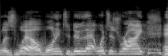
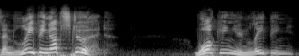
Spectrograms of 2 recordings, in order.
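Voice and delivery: joyful exclamation; 4 semitones higher than usual. Acted. Preacher acts out healed beggar.

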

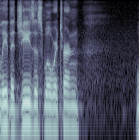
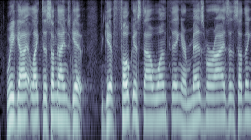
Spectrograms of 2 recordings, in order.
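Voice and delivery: usual speaking voice

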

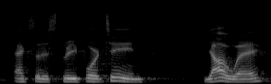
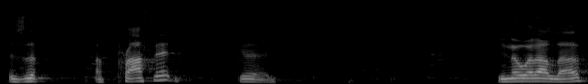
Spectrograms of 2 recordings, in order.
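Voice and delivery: ordinary delivery

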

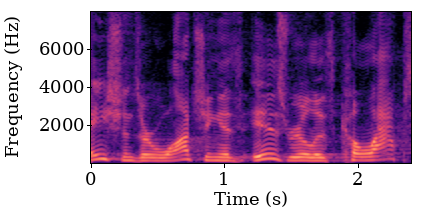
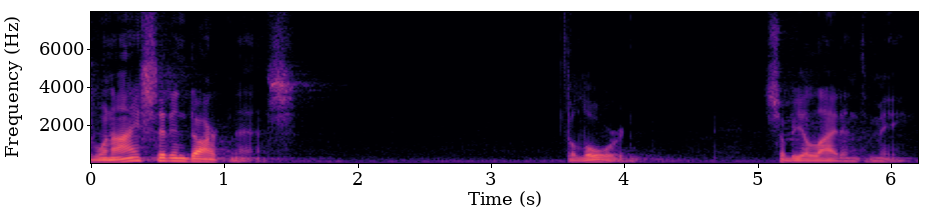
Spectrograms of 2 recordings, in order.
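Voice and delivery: very low and soft, fading to near nothing; hushed scripture; 10 dB quieter than usual. Acted. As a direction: read it like a secret comfort. Verse read hushed.

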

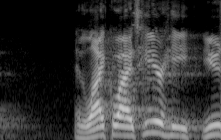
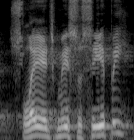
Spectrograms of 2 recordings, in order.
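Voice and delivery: put-on southern accent; 4 dB quieter than usual. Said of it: "with a more southern accent than mine".

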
